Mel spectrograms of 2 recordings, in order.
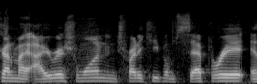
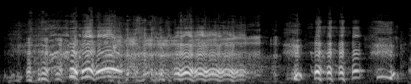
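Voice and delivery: long, loud, high helpless laugh; long high laughter; 10 semitones higher, 6 dB louder than usual. Real, not acted. Guest still laughing at the hosts, long and high. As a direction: keep laughing high and free.

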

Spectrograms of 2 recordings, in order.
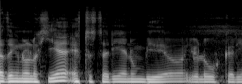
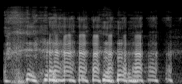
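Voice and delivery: laugh; 7 semitones higher than usual. Real, not acted. Laugh after a dark remark.

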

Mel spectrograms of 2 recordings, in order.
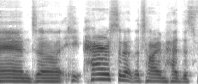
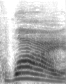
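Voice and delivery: calling back; 8 semitones higher, 6 dB louder than usual. Retold or imitated. Yelling back.

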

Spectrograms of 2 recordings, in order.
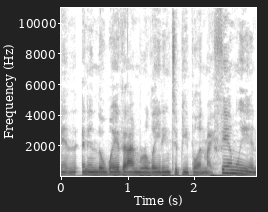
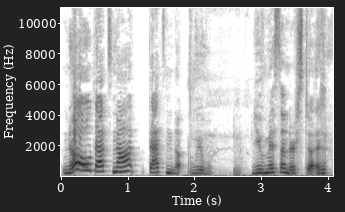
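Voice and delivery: high, loud, slow sputtering denial; much louder, higher startled no; flustered protest; 6 semitones higher, 9 dB louder than usual. Retold or imitated. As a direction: backpedal in laughing panic.

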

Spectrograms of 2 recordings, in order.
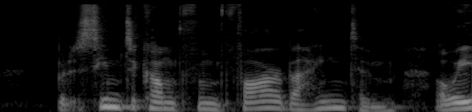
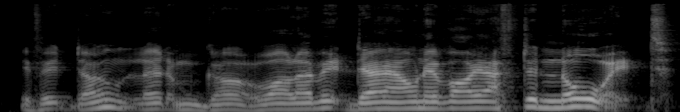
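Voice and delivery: building to a loud, high threat; fierce; 3 semitones higher, 9 dB louder than usual. A narrator's reading. Sam threatening the tree, building fiercely. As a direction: start firm, swell into a fierce vow. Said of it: "said Sam fiercely".

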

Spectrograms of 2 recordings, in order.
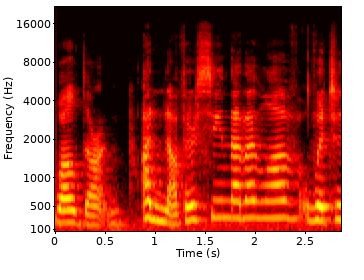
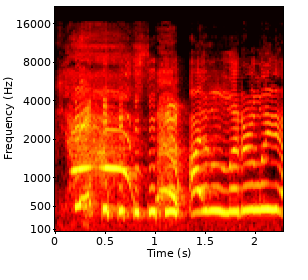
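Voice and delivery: squealing yes with a laugh, much higher and louder; excited shout; 9 semitones higher, 8 dB louder than usual. Real, not acted. Friend squeals about her favorite scene, laughing loudly. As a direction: burst out laughing with delight.

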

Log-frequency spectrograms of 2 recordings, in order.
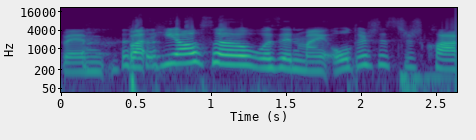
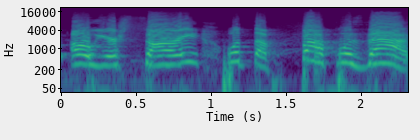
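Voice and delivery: mock angry; 6 semitones higher, 7 dB louder than usual. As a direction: fake outrage, louder and higher. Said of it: "I act all angry".

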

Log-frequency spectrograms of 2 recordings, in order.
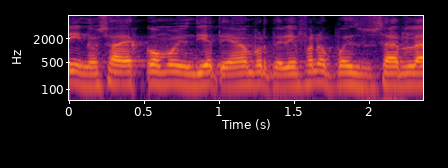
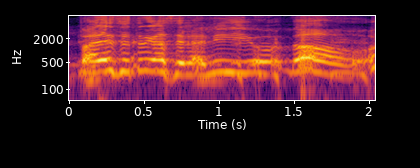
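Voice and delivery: laughing joke; 9 semitones higher, 9 dB louder than usual. Acted. Joking line about the ring.

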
